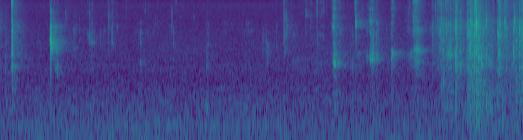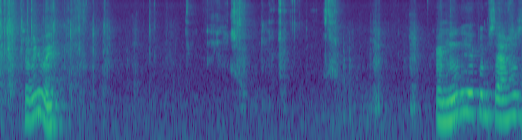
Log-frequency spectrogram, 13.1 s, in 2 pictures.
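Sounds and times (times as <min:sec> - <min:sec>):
person crunching a snack chip: 0:03.8 - 0:07.9, 0:08.9 - 0:11.8.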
